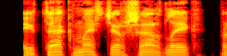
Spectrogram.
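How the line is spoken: Even tone. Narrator (Russian): промолвил он ровным тоном

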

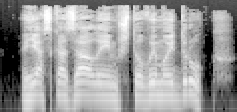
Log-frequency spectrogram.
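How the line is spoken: Angry curt remark. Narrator (Russian): сердито бросила она в темноту

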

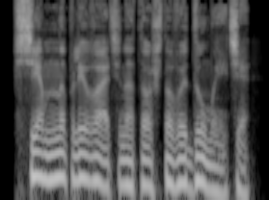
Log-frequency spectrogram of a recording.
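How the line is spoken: Hostile hiss. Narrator (Russian): прошипел он с прежней враждебностью

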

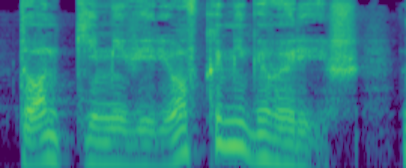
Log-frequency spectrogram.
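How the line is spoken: Thoughtful mutter. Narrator (Russian): задумчиво пробормотал Ваймс

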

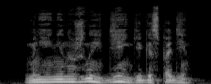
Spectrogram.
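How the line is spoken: Humble whisper. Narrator (Russian): смиренно прошептал Джибрил

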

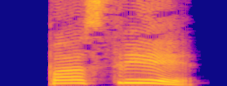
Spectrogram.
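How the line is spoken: Calling after someone. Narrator (Russian): крикнула вслед Киврин

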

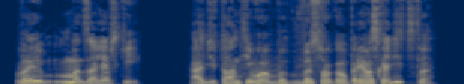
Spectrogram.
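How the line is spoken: Calm, resonant, carrying voice. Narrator (Russian): Заика не кричал, однако его спокойный, звучный голос без труда заглушил вой пурги

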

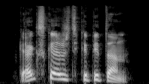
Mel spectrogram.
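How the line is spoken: Cheerful reply. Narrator (Russian): Бодро отозвался Бенецкий

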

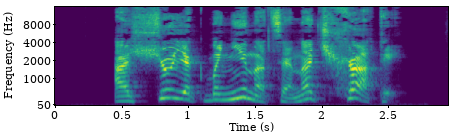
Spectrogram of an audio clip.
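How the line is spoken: Angry question. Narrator (Ukrainian): сердито запитала Джинні

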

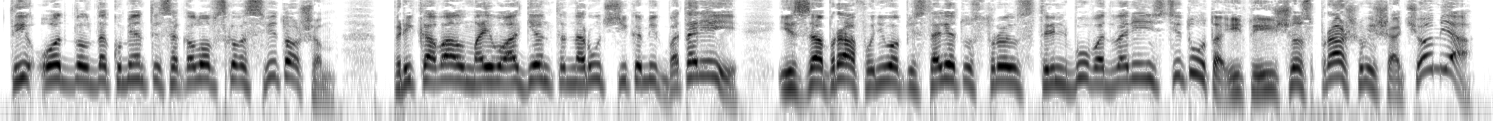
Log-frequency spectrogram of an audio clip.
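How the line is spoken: Very loud yelling. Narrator (Russian): Он орал так, что под конец мне даже пришлось отодвинуть трубку телефона от уха

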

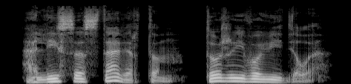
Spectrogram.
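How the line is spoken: Soft. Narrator (Russian): мягко произнесла Мишель

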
